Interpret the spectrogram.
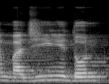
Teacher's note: اب اگر مجیدن تو میم پر زبر ہے بغیر کھینچ پڑھیں گے، جیم کو ایک الف کے برابر کھینچیں گے کہ اس کے بعد یا ہے۔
